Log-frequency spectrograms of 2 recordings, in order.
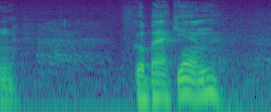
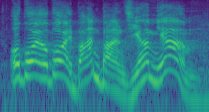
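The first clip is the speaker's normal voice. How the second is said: put-on high, giddy oh boy; mock childish delight, much higher; gleeful; 10 semitones higher than usual. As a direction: squeal it like a kid seeing candy. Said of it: "Like you say".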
